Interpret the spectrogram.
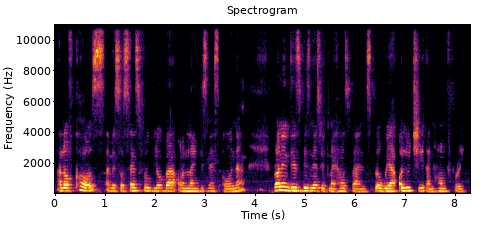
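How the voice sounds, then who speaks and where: A woman's voice: lowish voice, steady tone, moderate pace, mellow, slight background noise, poor audio. A woman from Nigeria introducing herself on a live online panel, speaking steadily with occasional fillers. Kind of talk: self-introduction.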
